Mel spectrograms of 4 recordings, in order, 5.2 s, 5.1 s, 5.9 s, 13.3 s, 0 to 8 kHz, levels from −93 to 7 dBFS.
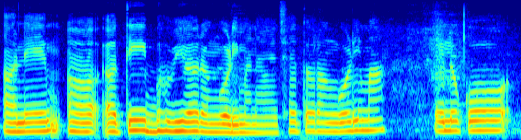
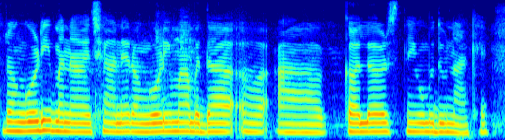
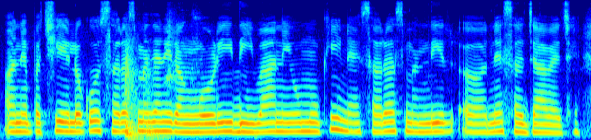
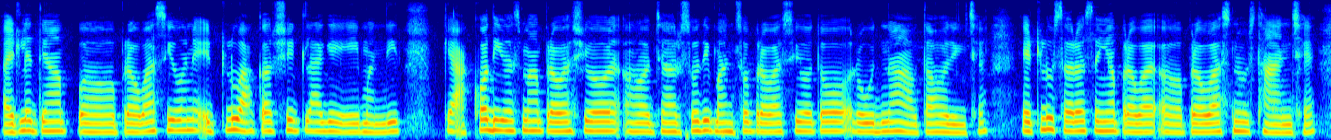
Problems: none marked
